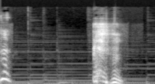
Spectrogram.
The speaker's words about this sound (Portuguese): Tive que tirar o pigarro, vai ter que cortar, tá?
